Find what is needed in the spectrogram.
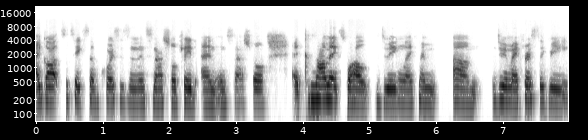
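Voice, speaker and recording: This woman talks at a moderate pace in a medium pitch, her intonation monotone and flat. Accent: American. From United States. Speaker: trade negotiations expert. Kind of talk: interview.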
